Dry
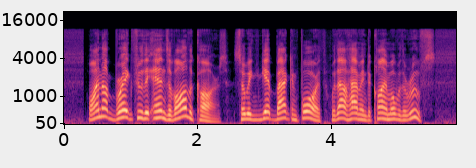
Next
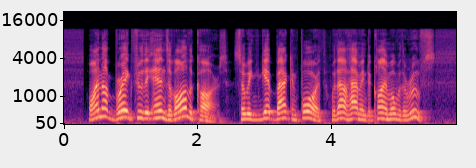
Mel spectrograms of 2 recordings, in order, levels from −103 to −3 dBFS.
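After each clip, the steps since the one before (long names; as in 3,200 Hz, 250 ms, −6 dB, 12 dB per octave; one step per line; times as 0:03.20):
mains-hum notches 50/100/150/200/250/300/350/400/450 Hz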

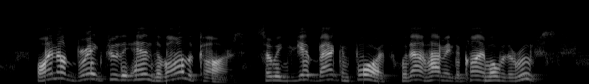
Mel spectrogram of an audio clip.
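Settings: in parallel at +2.5 dB: downward compressor, threshold −24 dBFS, peak gain reduction 12 dB
on the sum: band-pass on a step sequencer 6.6 Hz 780–1,900 Hz
level −4 dB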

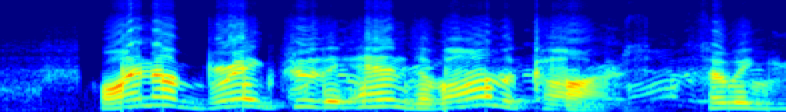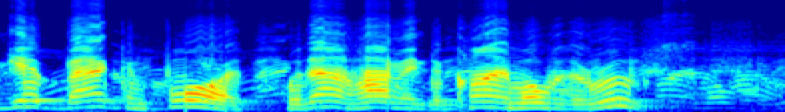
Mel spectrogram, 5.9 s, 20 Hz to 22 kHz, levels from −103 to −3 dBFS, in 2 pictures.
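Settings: running median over 9 samples
feedback echo with a high-pass in the loop 695 ms, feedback 57%, high-pass 460 Hz, level −23 dB
level −4 dB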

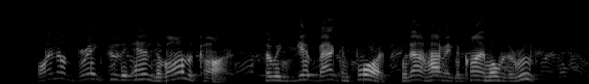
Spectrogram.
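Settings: fade in at the beginning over 1.85 s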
